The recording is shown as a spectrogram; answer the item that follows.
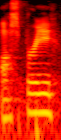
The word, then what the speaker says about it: Osprey: these hiking style backpacks always do really good Osprey that's how you pronounce it the brain on this one great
